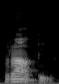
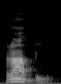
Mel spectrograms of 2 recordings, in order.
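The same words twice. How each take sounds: First: The middle consonant is a doubled hard b. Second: The middle consonant is a doubled hard b.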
